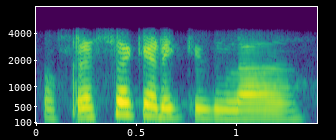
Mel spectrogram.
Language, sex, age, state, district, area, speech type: Tamil, female, 18-30, Tamil Nadu, Kallakurichi, urban, conversation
